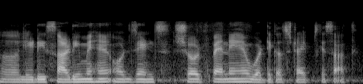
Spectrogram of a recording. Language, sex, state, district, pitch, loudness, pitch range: Hindi, male, Gujarat, Valsad, 120 Hz, -21 LUFS, 115-125 Hz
